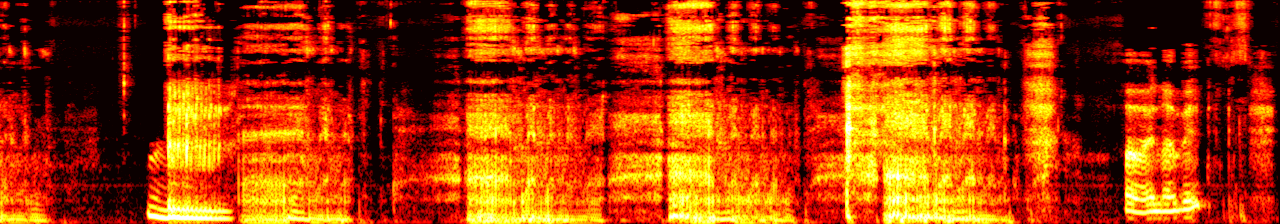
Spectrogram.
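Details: Domestic dog making funny noises while playing games with its owner: low, groaning, roar-like vocal bursts repeated several times with pauses, one ending in a higher, wavering whine, with soft human voices nearby.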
